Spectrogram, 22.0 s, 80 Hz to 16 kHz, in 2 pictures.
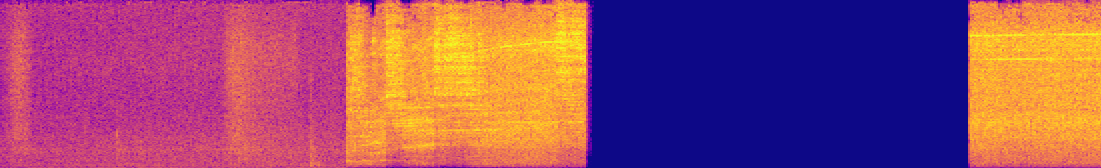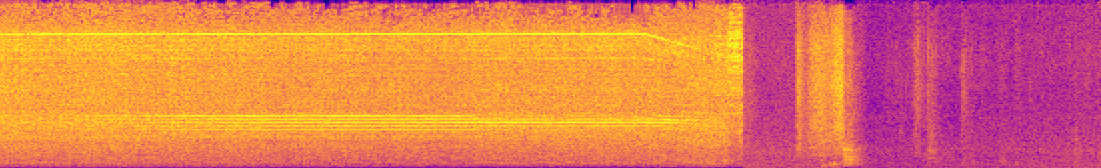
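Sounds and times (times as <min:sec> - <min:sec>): woodworking power tool whining: 0:03.5 - 0:05.9, 0:09.7 - 0:18.5.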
